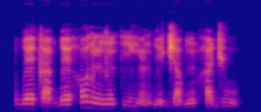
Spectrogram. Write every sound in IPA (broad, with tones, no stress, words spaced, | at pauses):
bɛ˧ta˨ɡ͡bɛ˧hɔ˦ lĩ˦dũ˦ki˧ jɛ̃˨ɡ͡be˧d͡ʒa˧ bũ˧ha˦d͡ʒu˦˨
